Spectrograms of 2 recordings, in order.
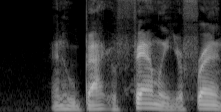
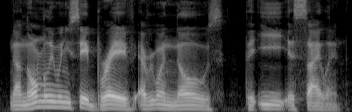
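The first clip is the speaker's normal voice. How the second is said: ordinary talk, nothing marked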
